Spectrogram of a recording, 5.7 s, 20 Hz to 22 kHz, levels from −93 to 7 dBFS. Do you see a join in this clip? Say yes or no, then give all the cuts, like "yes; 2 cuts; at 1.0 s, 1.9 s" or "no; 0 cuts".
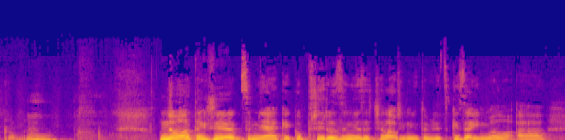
yes; 2 cuts; at 2.4 s, 4.0 s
